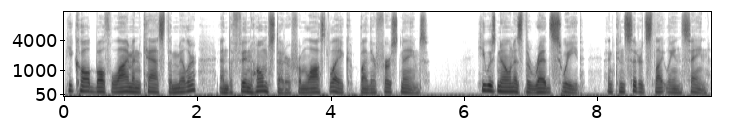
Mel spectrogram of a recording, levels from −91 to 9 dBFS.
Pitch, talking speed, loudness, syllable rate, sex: 115 Hz, 180 wpm, -19 LUFS, 5.2 syllables/s, male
